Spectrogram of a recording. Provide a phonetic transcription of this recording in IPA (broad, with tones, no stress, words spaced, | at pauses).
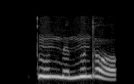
t̪õ˧n̪ɘ˨n̪õ˦d ɔ˨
